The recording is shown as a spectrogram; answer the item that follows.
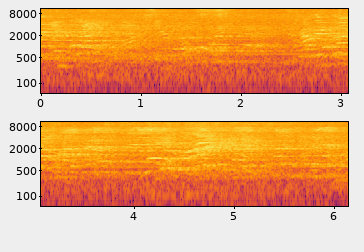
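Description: Children's voices calling and chattering in an indoor swimming pool hall, with high rising calls about halfway through and again near the end, over a steady background wash.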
